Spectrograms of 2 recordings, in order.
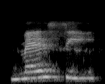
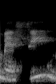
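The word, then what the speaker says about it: merci: very simple word Meli Mercy Mercy Mercy Mercy not messy Mery R but the r is very quick Mery M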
